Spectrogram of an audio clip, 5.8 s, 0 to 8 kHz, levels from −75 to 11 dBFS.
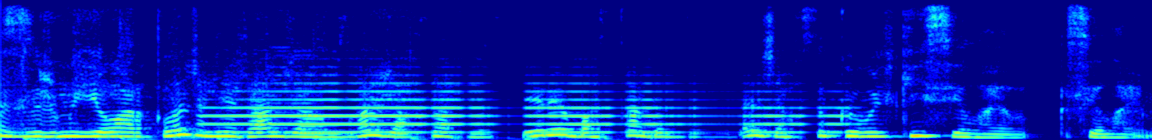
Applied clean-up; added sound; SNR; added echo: neural mask model RNNoise.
